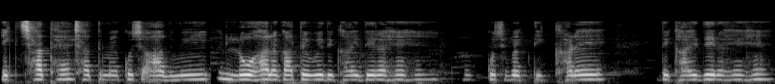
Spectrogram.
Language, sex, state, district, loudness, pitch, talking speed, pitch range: Hindi, female, Bihar, East Champaran, -20 LUFS, 220 Hz, 170 wpm, 215-230 Hz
